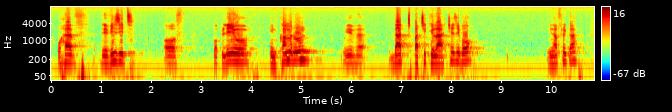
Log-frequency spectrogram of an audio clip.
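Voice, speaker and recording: With long, frequent pauses and a fairly slow pace, a man with fairly high pitch and ordinary pitch variation speaks against noticeable background noise. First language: not English. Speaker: conference speaker on liturgy. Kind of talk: conference presentation. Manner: halting.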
